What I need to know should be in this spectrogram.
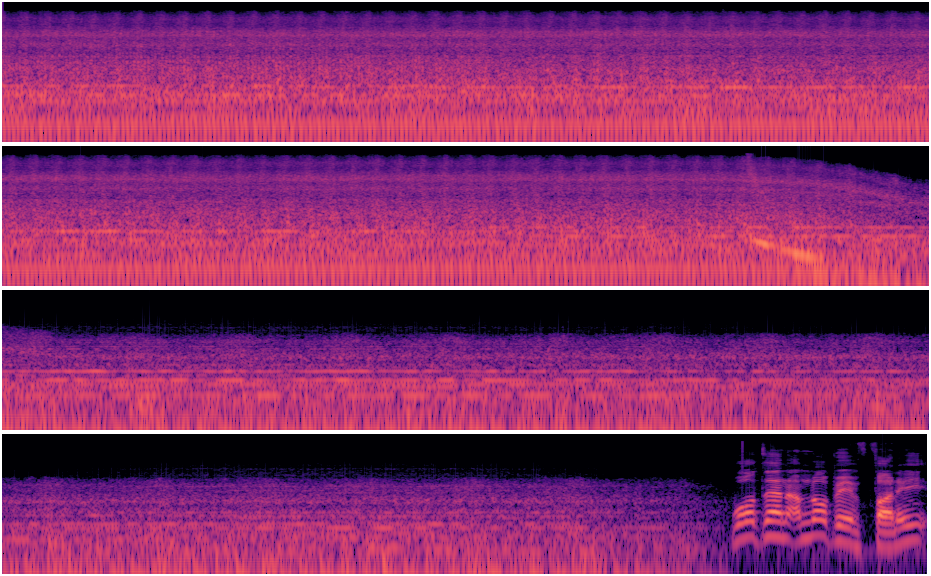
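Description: A fire roars and whooshes loudly.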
